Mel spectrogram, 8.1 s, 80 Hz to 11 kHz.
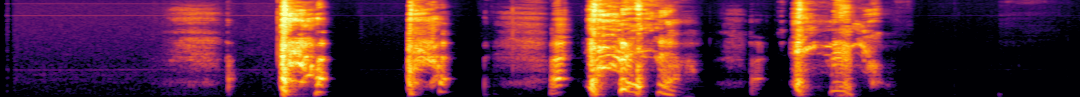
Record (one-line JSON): {"three_cough_length": "8.1 s", "three_cough_amplitude": 32768, "three_cough_signal_mean_std_ratio": 0.28, "survey_phase": "beta (2021-08-13 to 2022-03-07)", "age": "45-64", "gender": "Male", "wearing_mask": "No", "symptom_shortness_of_breath": true, "symptom_fatigue": true, "symptom_onset": "4 days", "smoker_status": "Ex-smoker", "respiratory_condition_asthma": false, "respiratory_condition_other": false, "recruitment_source": "Test and Trace", "submission_delay": "2 days", "covid_test_result": "Positive", "covid_test_method": "RT-qPCR", "covid_ct_value": 39.5, "covid_ct_gene": "N gene"}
